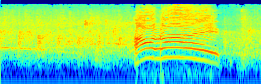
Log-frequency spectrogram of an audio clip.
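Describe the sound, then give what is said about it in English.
First-time attendees at a Washington Council of the Blind convention clap hands in a steady, crackling patter, and partway through a loud sustained voiced cheer rises over the clapping for about a second before it dies away. “If this is your first convention with Washington Council of the Blind, clap your hands.”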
